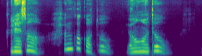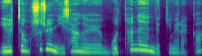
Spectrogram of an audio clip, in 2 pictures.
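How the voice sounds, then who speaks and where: In a very clean recording with a silent background, a woman talks very slowly with a dark, mellow tone and lively intonation, the sound dry and close with no echo. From South Korea. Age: 30s. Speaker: podcaster. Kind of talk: casual chat.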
